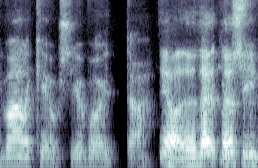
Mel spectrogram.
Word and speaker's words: valkeus: Valkeos, well, okay, ooh, that happens to be one of those diphthongs, but not when you break it down by syllables. The or the e and the u are parts of different syllables, no diphthong.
